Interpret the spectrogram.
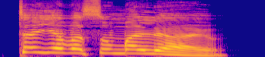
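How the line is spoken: Loud laughter. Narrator (Russian): Тетя Мира громко рассмеялась

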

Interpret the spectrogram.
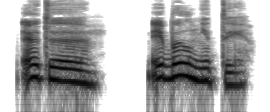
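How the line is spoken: Tired voice. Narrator (Russian): уставшим голосом проговорил Артур

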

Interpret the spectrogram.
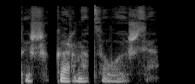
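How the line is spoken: Hoarse rasp. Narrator (Russian): прохрипел я

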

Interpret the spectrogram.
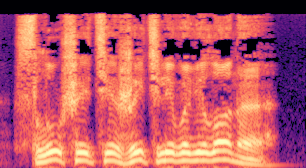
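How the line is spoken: Shout with full strength. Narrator (Russian): что из сил закричал Даниил

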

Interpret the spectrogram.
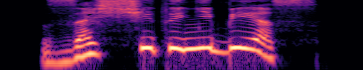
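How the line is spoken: Wailing. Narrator (Russian): завопила

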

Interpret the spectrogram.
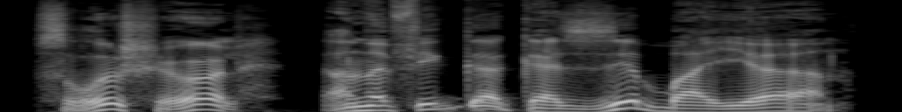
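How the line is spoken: Confiding drawl. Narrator (Russian): доверительно протянул он

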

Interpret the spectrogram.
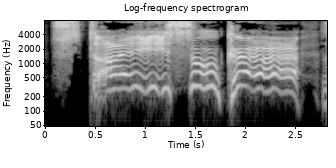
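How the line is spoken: Yelling in trembling voice. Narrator (Russian): заорал вибрирующим голосом Елисеев

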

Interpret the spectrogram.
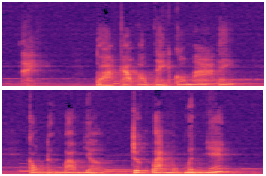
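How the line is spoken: Fearful whisper. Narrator (Vietnamese): Sở Anh ... giống như là sợ làm kinh động đến cái gì đó, ghé mặt lại nói khẽ

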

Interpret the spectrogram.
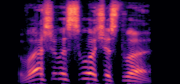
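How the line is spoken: Loud young man. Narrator (Russian): громко произнес парень

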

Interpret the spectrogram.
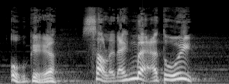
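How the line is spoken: Breathless shout. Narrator (Vietnamese): Ông Thành vừa chạy tới liền la lên

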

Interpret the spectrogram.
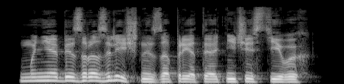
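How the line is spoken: Proud, louder voice. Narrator (Russian): гордо ответил на это Миш еще более громким голосом

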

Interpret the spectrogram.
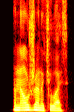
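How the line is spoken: Growled. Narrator (Russian): рыкнул мой муж

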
